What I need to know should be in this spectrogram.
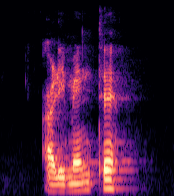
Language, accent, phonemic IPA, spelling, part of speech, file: German, Austria, /aliˈmɛntə/, Alimente, noun, De-at-Alimente.ogg
- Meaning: alimony (allowance paid for someone's sustenance under court order)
